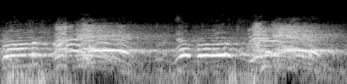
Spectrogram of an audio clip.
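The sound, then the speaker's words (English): Anti-mask protesters at the Indiana State House shout together in a steady, dense crowd roar, with raised voices swelling and dipping in uneven waves throughout. “What you're hearing here are people at the Indiana State House in the US protesting against the wearing of masks.”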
